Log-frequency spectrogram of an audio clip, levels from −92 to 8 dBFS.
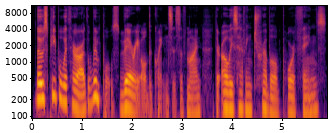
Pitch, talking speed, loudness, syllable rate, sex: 130 Hz, 185 wpm, -21 LUFS, 5.6 syllables/s, male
